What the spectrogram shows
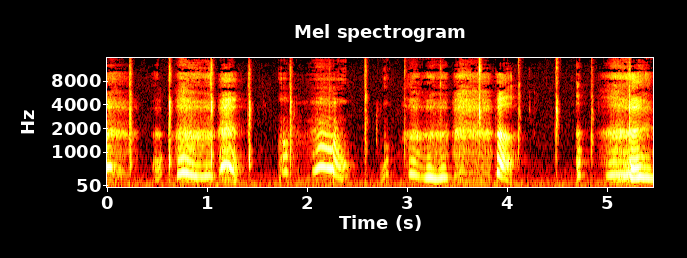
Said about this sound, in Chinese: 我在整理打扫仓库，这活儿很耗体力嘛，我上气不接下气的喘息两声而已，没事儿的。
